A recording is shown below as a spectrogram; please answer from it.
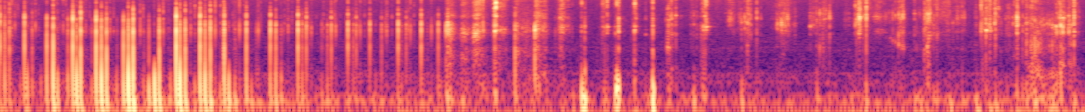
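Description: A long, dark, solid wooden slotted spatula is held over a microphone and tapped and scratched with fingertips and nails. Quick, dense, low thuds dominate the first few seconds, then give way to softer, brighter scratching with occasional sharper taps.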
